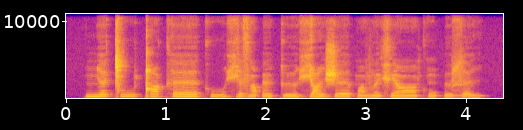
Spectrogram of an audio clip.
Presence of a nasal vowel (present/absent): present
